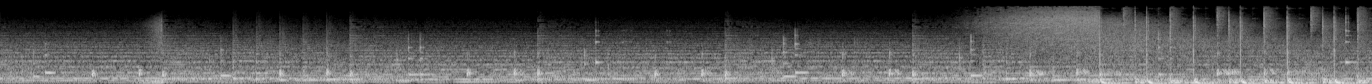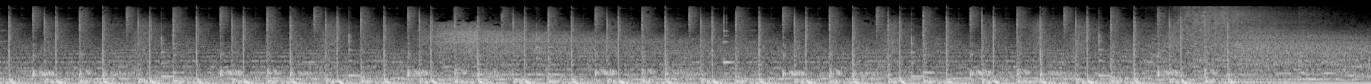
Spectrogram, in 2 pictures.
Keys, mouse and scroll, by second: 3.3 click, 4.4 click, 6.0 scroll up 2, 8.6-9.0 scroll up 2, 11.6 scroll down 2, 12.0-12.3 scroll up 2, 15.2 ctrl+click, 16.0 ctrl+scroll down 2, 17.8 ctrl+click, 18.4 ctrl+scroll down 2, 19.2 ctrl+scroll up 2, 22.5 ctrl+click, 25.6 ctrl+scroll up 2.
